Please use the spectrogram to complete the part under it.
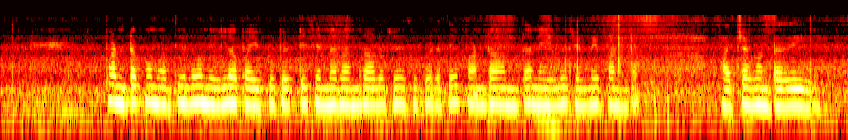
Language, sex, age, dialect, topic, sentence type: Telugu, female, 25-30, Telangana, agriculture, statement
